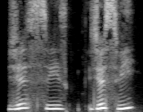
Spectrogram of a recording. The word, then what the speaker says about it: je suis: Je suis comptable. Très bien. This time it's je suis. You don't pronounce the last S of je suis ingénieur, je suis étudiante. You would say here, je suis comptable.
